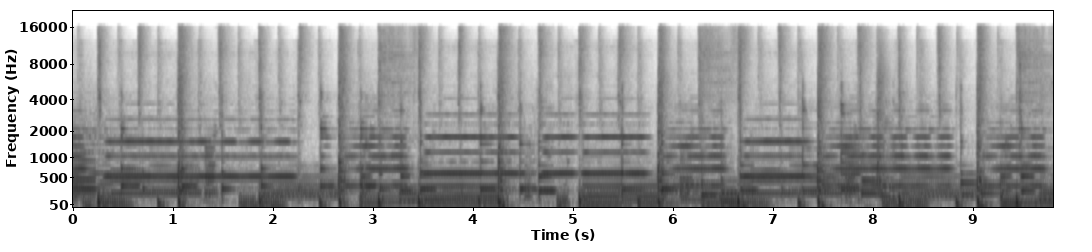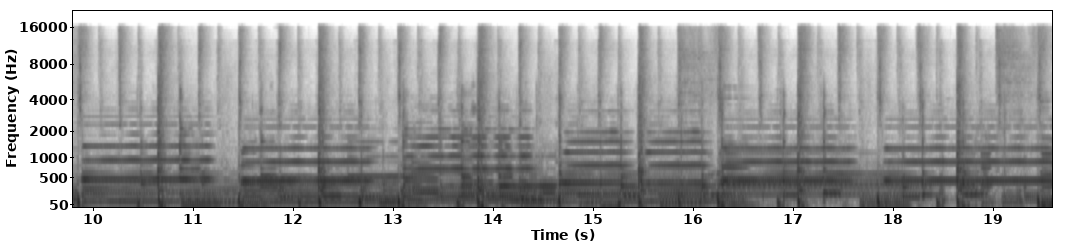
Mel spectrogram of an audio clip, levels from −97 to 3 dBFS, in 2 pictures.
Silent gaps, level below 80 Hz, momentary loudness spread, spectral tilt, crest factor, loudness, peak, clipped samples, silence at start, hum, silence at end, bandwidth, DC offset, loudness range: none; -32 dBFS; 3 LU; -5.5 dB/octave; 18 dB; -23 LUFS; -4 dBFS; under 0.1%; 0 s; none; 0 s; 16.5 kHz; under 0.1%; 1 LU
